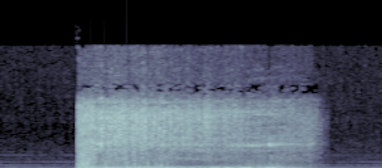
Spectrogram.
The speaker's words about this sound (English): Like in the distance, you hear this jet flies overhead. All of a sudden you see a giant fucking explosion in the center of this camp.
